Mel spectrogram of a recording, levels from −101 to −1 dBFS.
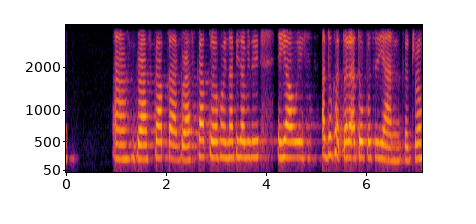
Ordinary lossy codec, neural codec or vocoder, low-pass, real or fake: none; none; 3.6 kHz; real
